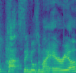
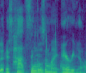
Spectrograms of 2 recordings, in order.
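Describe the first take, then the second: First: Hot singles in my area pitched up like a spam ad; cheesy ad pitch. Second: Said in the usual way. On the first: Acted. Reading a phone roulette ad as a pitched-up cheesy promo. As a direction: sell it like a late-night hotline ad. Ad voice versus flat comment.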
